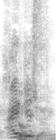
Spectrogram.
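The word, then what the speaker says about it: Django: Oh yeah, it's still pronounced the same way, just the D is silent. – That's what I thought. – Okay. – Yeah. – Okay, Jango.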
